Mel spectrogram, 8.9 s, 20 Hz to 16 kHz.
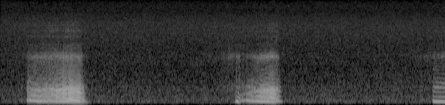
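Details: Loud rattling snores on each in-breath, about 15 a minute, separated by quiet pauses: snoring.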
